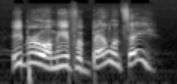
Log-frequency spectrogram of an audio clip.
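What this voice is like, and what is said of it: Poor put-on New Zealand accent. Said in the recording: “That's my Kiwi accent, sorry. it's really bad”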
